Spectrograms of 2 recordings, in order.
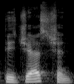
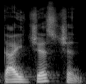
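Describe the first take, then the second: First: Digestion starting with a short "dih"; short first vowel. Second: Digestion starting with "die"; long i vowel. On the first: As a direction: say digestion as dih-JES-chun. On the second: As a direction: say digestion as die-JES-chun. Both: Shown as a demonstration. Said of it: "digestion 또는 digestion 이렇게 되는데".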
